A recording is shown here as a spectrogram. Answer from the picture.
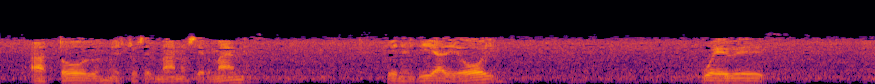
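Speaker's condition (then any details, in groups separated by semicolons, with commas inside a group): No condition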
